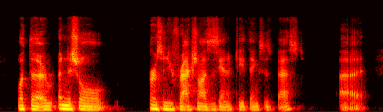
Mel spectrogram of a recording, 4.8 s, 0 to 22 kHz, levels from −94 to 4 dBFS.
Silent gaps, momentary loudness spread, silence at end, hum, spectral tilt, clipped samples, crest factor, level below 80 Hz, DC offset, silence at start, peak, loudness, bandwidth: none; 14 LU; 0.25 s; none; -5.5 dB/octave; under 0.1%; 20 dB; -60 dBFS; under 0.1%; 0.25 s; -10 dBFS; -29 LUFS; 12 kHz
